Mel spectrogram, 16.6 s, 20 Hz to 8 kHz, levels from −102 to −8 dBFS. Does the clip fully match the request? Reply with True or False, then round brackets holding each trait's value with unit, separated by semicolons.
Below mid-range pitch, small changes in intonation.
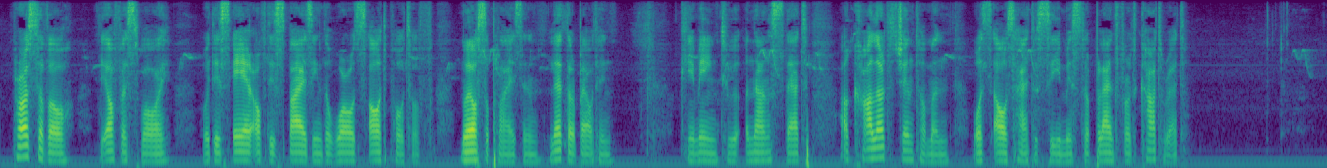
True (105 Hz; 1.8 semitones)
